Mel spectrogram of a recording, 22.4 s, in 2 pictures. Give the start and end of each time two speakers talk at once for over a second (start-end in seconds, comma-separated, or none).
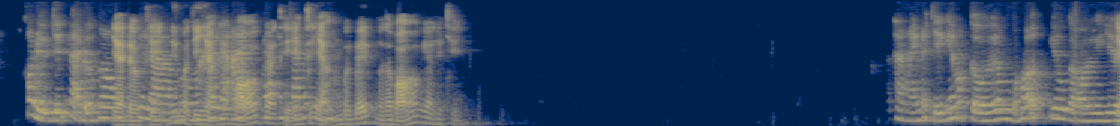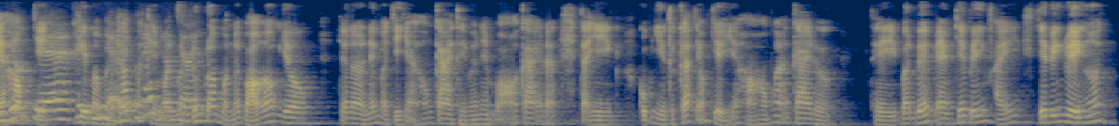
1.1-3.4, 11.2-13.2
